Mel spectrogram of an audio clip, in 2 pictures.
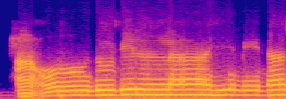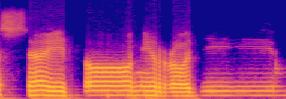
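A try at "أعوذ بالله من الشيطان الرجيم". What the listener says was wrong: Bagus tapi sinnya gede ya. A'udzu billahi alif dan ain. A'udzu billahi minasyaitonir rajim.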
